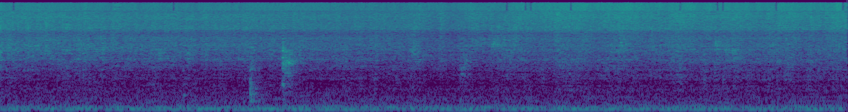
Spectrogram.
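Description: Roasted pepper and onion go into a frying pan, bringing a steady close sizzle with a couple of brief stirring scrapes, no talk.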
